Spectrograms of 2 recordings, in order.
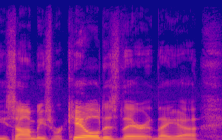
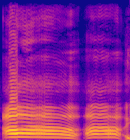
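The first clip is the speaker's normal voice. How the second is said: high shrieking mock scream; impression of an actor's panicked scream; imitated scream; 13 dB louder than usual. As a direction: belt out a comic high-pitched wail. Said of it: "the way he's just like".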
